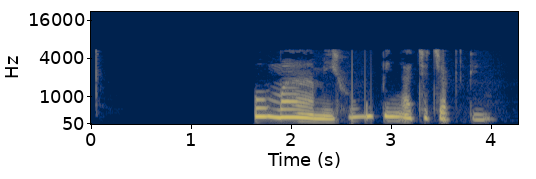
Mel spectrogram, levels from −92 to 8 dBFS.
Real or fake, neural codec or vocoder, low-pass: real; none; 5.4 kHz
